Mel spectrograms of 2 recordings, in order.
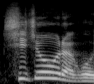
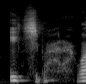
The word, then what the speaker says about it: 市場: 이 시장은 시조라고 읽습니다. 이 시장을 시조라고 읽는 것은 추상적인 개념의 시장이라든가 너무너무 큰 규모의 시장, 여론시장이라든가 증권시장 뭐 이럴 때는 전부 시조라고 읽죠. 반면에 뭐 남대문 시장이라든가 재래시장 이런 것들은 전부 市場。 이치바라고 합니다.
